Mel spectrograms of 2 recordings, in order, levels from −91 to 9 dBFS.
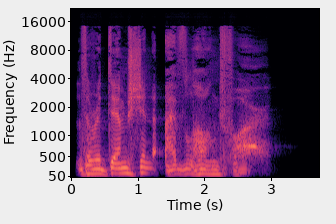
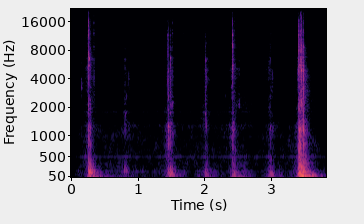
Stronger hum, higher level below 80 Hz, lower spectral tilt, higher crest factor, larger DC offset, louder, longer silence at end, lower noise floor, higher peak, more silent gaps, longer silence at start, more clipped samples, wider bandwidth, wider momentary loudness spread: neither; second, -60 dBFS vs -44 dBFS; about the same, -4.5 dB/octave vs -4 dB/octave; second, 18 dB vs 26 dB; neither; first, -24 LUFS vs -38 LUFS; first, 0.75 s vs 0.15 s; about the same, -72 dBFS vs -74 dBFS; first, -8 dBFS vs -14 dBFS; neither; second, 0.1 s vs 0.25 s; neither; second, 15.5 kHz vs over 20 kHz; second, 7 LU vs 26 LU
